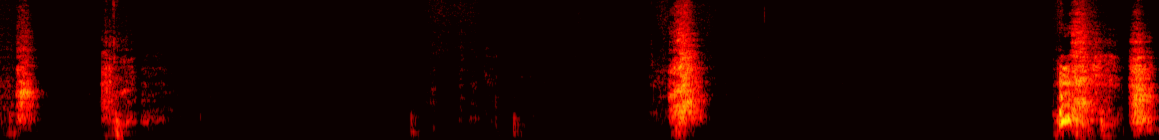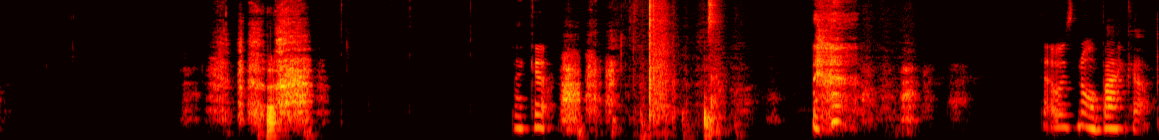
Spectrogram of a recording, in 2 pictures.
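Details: Keyush, a husky, argues indoors in a small room during filming of a new outro, letting out short rough yelps and bursts every few seconds, ending in longer wavering moan-like complaints, with a person's voice between.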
